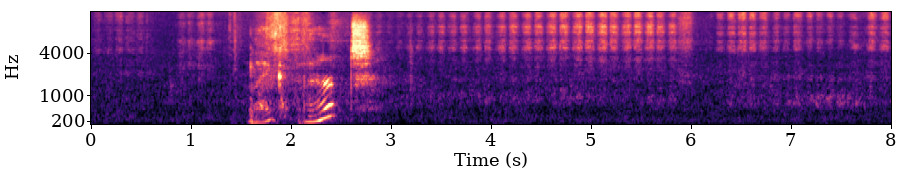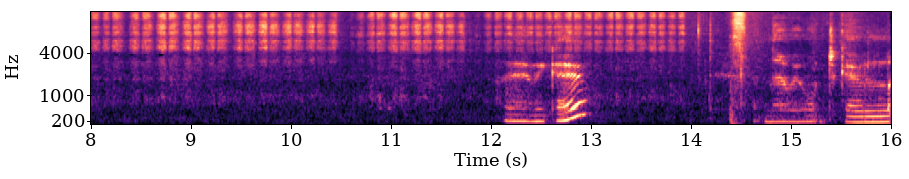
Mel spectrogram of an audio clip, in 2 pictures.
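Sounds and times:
pencil scratching on paper: 0.0s - 2.4s, 3.1s - 14.0s.

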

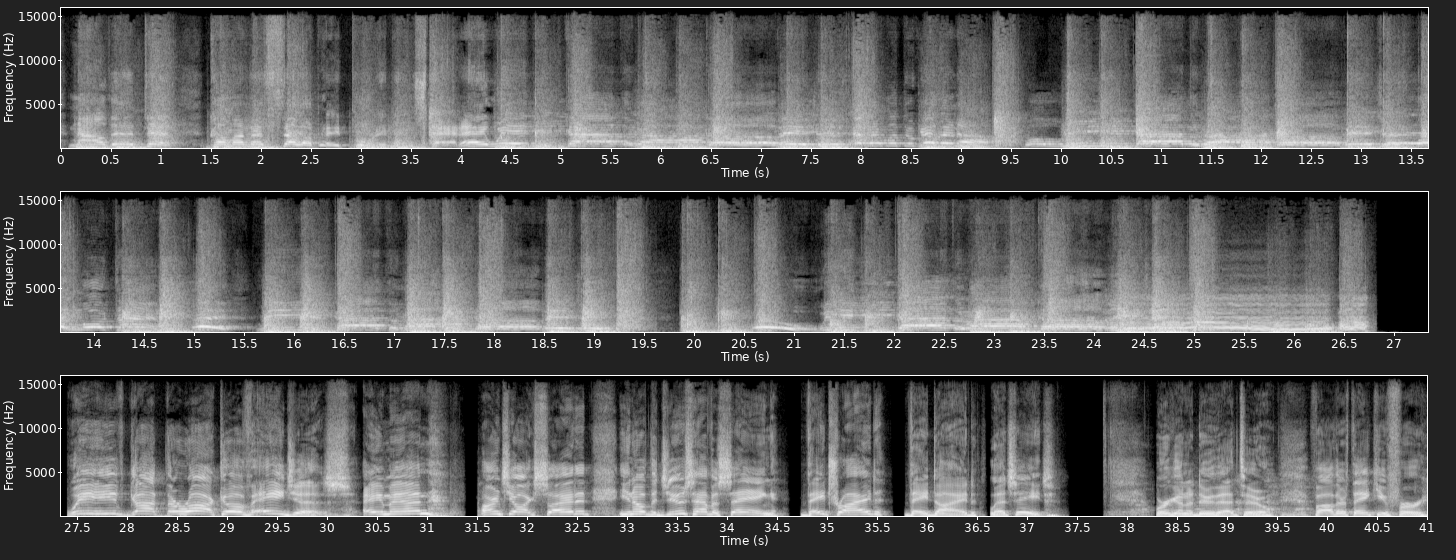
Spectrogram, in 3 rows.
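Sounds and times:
man rapping: 0.0s - 19.2s, 20.6s - 24.7s, 27.4s - 37.4s, 38.2s - 41.0s
thumping beat: 0.0s - 26.8s, 38.4s - 40.1s.

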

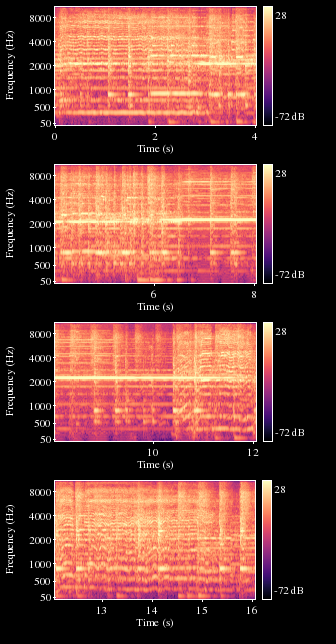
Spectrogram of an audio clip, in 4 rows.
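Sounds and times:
drums beating rhythmically: 0.0s - 16.0s
harmonium holding long notes: 0.0s - 16.0s.

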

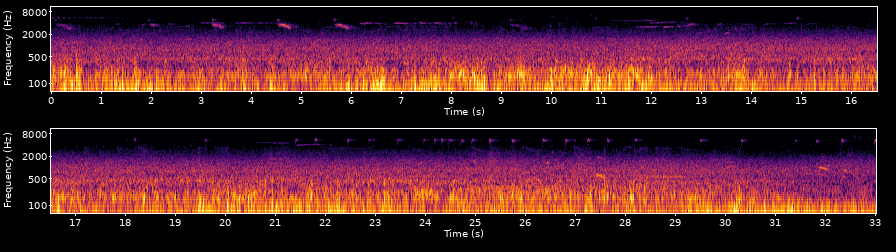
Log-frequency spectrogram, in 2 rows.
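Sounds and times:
bicycle tyres rolling on asphalt: 0.0s - 33.0s
wind on microphone: 0.0s - 33.0s.

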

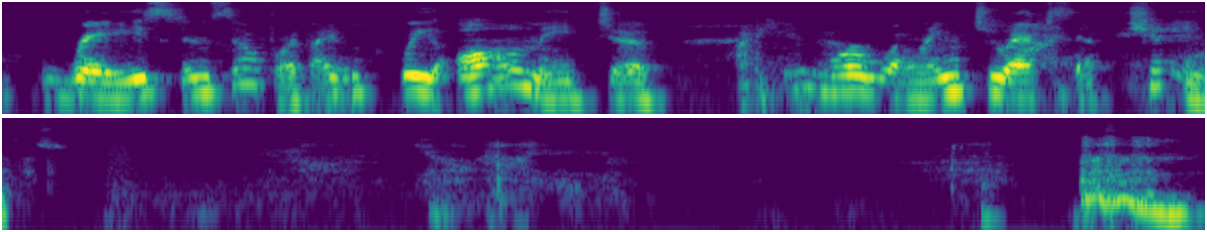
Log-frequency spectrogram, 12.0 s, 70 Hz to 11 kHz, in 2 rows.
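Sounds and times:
breathy whisper: 7.3s - 9.2s.

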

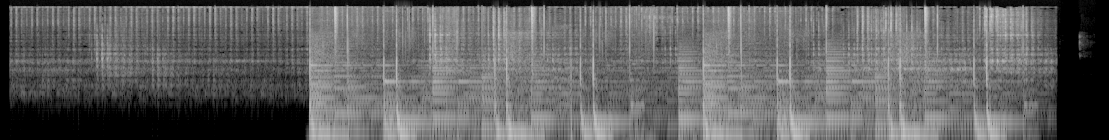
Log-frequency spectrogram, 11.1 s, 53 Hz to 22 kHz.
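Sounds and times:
fast rattling whirr: 0.0s - 6.8s.

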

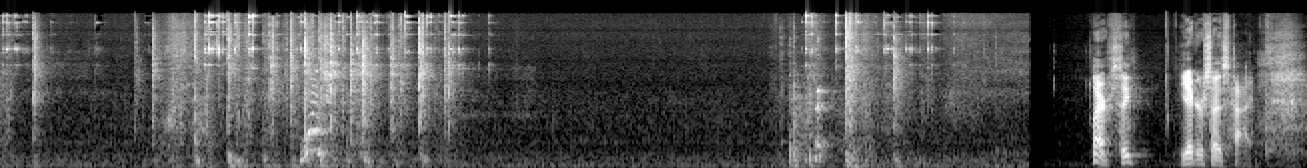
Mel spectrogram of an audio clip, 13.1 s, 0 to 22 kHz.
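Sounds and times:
dog collar tags jingling: 0.0s - 5.0s, 7.9s - 9.6s.

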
